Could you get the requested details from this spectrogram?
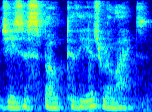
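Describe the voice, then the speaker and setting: A man explaining the Bible in a conversational way, with storytelling and rhetorical questions. He talks slowly. The recording has a roomy echo and a steady noise behind him. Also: medium pitch. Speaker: Bible teacher. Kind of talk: casual Bible teaching talk. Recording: echoey room with steady noise.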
